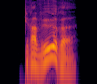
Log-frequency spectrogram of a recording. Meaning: nominative/accusative/genitive plural of Graveur
- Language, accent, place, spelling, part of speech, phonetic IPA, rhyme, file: German, Germany, Berlin, Graveure, noun, [ɡʁaˈvøːʁə], -øːʁə, De-Graveure.ogg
